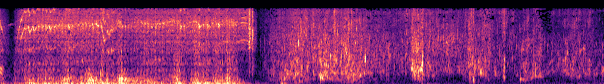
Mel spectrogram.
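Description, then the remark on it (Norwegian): Steady rushing water on a farm, loud and continuous, with a heavy low rumble for the first three seconds before it thins into a hissing, gurgling flow. No one speaks. “Dette er altså vann.”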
